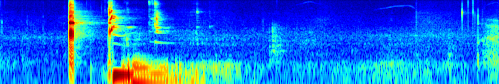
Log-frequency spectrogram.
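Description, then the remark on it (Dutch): A sharp cork pop as a whiskey bottle is opened, followed by a brief scrape and a light glassy clink, then near silence with a faint tick at the end. “onze eigen podcastlijn. Ontkurken.”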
